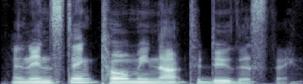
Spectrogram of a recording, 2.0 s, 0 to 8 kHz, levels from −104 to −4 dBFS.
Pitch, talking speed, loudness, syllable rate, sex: 130 Hz, 265 wpm, -18 LUFS, 5.4 syllables/s, male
